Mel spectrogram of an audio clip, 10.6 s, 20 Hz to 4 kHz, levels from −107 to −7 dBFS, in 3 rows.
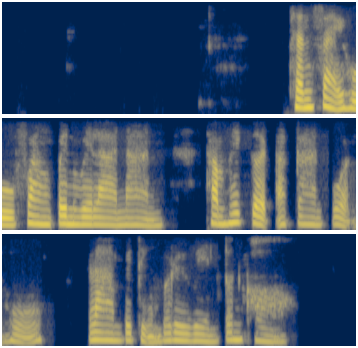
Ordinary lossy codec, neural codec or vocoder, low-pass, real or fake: AAC, 32 kbps; none; 3.6 kHz; real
